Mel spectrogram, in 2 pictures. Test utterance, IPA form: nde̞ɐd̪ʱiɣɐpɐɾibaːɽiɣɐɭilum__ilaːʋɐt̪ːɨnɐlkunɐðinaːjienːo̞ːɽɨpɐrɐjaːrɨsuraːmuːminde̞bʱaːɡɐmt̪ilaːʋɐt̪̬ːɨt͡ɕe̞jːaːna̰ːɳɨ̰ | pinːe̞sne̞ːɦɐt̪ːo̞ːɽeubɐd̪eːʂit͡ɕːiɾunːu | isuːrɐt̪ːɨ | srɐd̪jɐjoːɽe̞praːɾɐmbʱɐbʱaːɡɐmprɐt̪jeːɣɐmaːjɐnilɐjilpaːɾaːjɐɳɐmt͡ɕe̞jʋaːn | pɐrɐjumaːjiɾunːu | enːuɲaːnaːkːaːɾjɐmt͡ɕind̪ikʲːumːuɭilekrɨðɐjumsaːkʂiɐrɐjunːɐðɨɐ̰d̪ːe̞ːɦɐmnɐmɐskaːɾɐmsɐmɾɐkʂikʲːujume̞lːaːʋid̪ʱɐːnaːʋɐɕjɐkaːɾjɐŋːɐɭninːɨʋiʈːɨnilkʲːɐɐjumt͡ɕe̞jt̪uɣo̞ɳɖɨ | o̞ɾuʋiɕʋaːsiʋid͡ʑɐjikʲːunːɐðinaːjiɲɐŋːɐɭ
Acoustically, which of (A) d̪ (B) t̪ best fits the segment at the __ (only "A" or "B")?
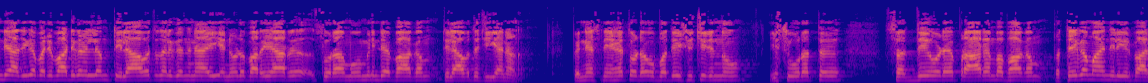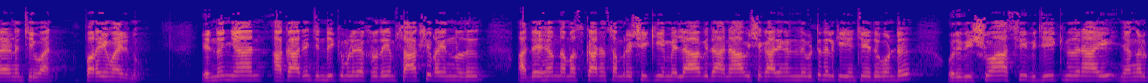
B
